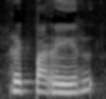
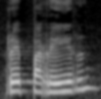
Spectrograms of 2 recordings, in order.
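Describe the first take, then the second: First: The final n sound is left off. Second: The final n sound is clearly pronounced.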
